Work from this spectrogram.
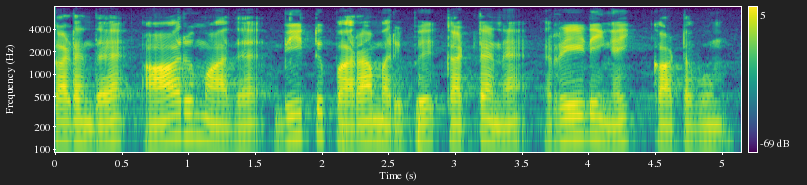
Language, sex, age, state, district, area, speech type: Tamil, male, 18-30, Tamil Nadu, Cuddalore, rural, read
